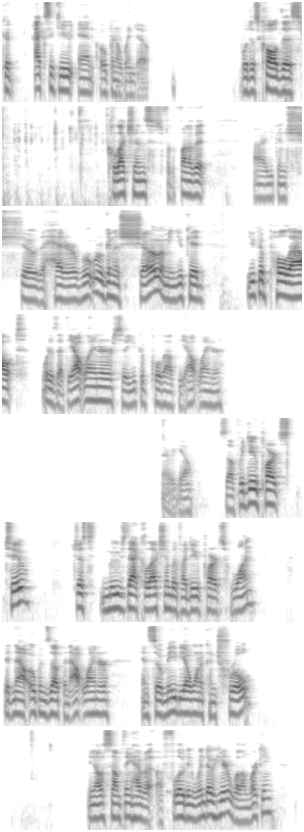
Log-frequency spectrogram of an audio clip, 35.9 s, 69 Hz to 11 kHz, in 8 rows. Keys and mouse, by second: 3.2 click, 5.0 l, 10.7-19.8 drag, 21.6-22.6 drag, 25.0-26.1 drag, 34.7 click, 35.2 right click.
